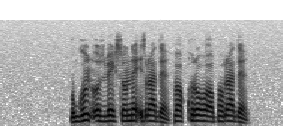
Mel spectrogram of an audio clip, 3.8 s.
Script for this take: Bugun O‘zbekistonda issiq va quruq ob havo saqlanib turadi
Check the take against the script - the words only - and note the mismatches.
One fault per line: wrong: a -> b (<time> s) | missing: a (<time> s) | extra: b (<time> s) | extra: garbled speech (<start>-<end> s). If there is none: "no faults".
wrong: issiq -> turadi (1.9 s)
missing: havo saqlanib (3.0 s)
